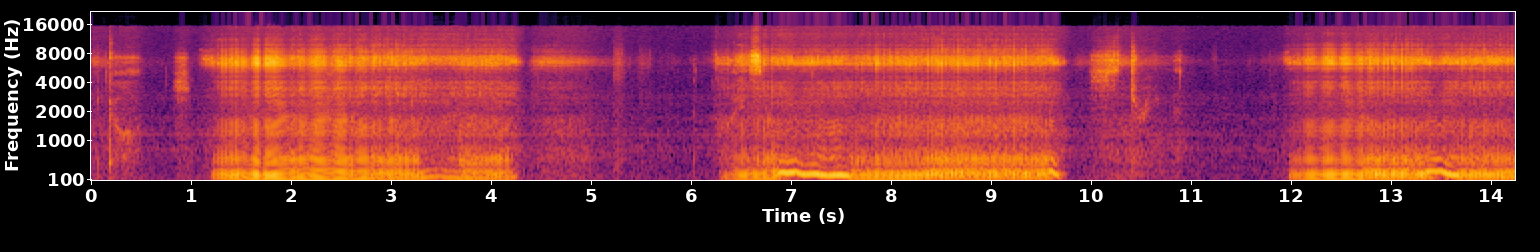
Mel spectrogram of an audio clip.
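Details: Pit bull snoring: three loud, drawn-out snores with a groaning, rattling tone, separated by short quiet pauses.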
